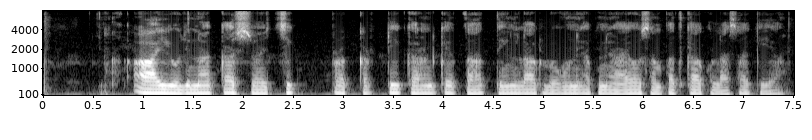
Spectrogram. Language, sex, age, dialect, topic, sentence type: Hindi, male, 18-24, Awadhi Bundeli, banking, statement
